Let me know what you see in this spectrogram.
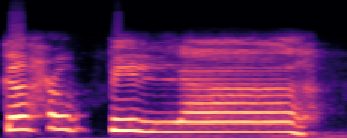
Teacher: با کو ہم نے لام کے ساتھ ملا دینا ہے، حمزۃ الوصل ہمارا ڈراپ ہو جائے گا ، اللہ کا جو لام ہے یہاں پہ باریک پڑھیں گے،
